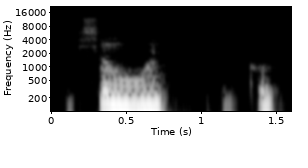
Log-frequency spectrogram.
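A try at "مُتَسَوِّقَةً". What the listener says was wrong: Jadi mutasawwiqatan. Jadi kurang kof. Mutasawwiqatan.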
